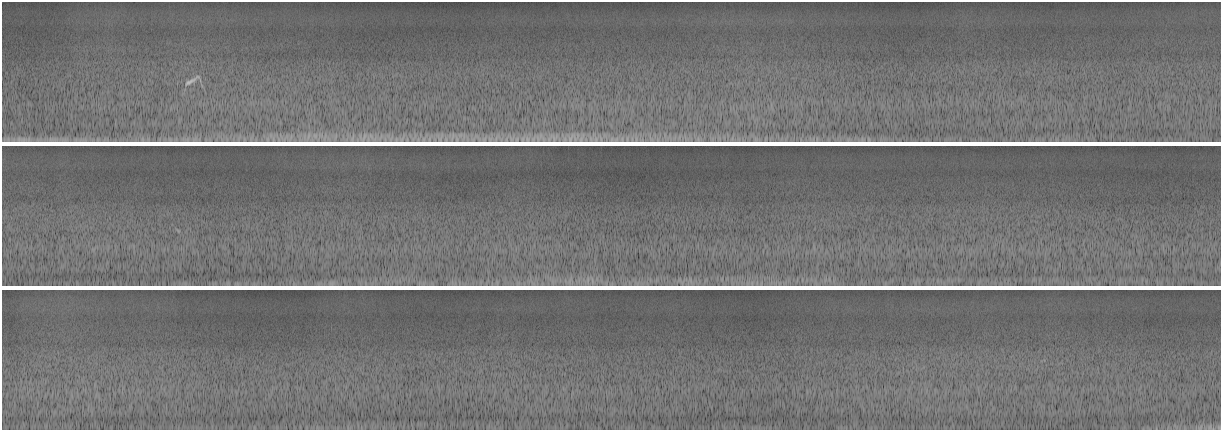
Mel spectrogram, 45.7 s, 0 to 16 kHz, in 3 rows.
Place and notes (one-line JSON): {"title": "Japonia - Kamakura Seaside", "date": "2015-01-13 20:03:00", "description": "Seaside at Kamakura. Windsurfers, children playing. Recorded with Zoom H2n.", "latitude": "35.31", "longitude": "139.54", "altitude": "5", "timezone": "Asia/Tokyo"}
